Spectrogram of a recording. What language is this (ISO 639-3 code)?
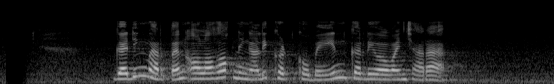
sun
